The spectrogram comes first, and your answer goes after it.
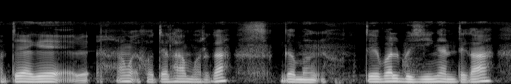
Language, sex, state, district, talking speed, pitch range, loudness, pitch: Wancho, male, Arunachal Pradesh, Longding, 130 wpm, 120-140 Hz, -18 LUFS, 125 Hz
